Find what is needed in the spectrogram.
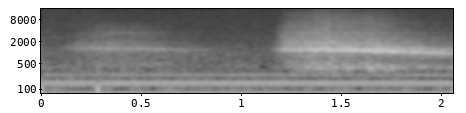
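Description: A man taking a deep breath through his mouth: faint air at first, then a louder rush of breath from a little past halfway for most of a second.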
